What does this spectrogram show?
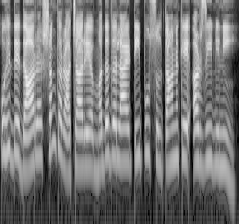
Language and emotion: Sindhi, neutral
